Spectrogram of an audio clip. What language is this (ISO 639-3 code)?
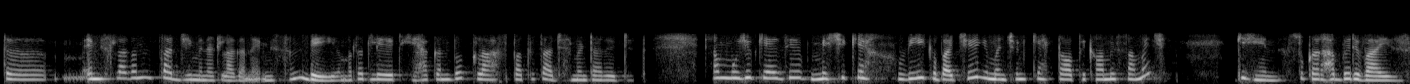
kas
